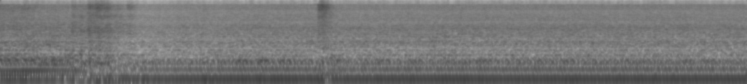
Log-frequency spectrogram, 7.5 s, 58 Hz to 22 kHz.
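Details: Ford F100 with a new MAP sensor fitted, first start: it catches after a short crank and settles into a steady, deep, even idle with no misses and no power steering pump whine, normal running.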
